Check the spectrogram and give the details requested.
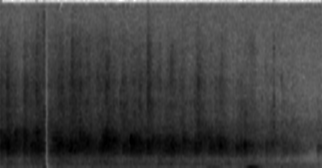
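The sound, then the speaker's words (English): A church audience claps together in a steady wash of applause, dense and sustained, with a few louder low thumps near the end and no voices over it. “Clap your two hands for Jesus.”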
